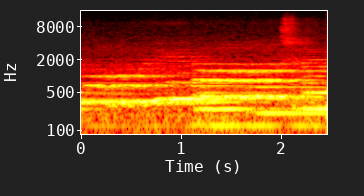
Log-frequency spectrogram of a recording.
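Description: Women's choir singing held chords that shift to a new chord about a second in.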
